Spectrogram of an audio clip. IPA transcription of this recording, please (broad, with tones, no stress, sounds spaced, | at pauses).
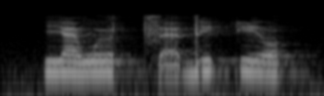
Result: j ɛ˨ w ɯː˨ t t͡s ɛ̰˨ d̪ i˦ k i˨ ʊ̯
